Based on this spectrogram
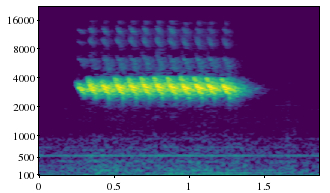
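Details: Greenfinch singing a single fast buzzing trill, many identical pulses run together at steady high pitch for just over a second against a quiet background.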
